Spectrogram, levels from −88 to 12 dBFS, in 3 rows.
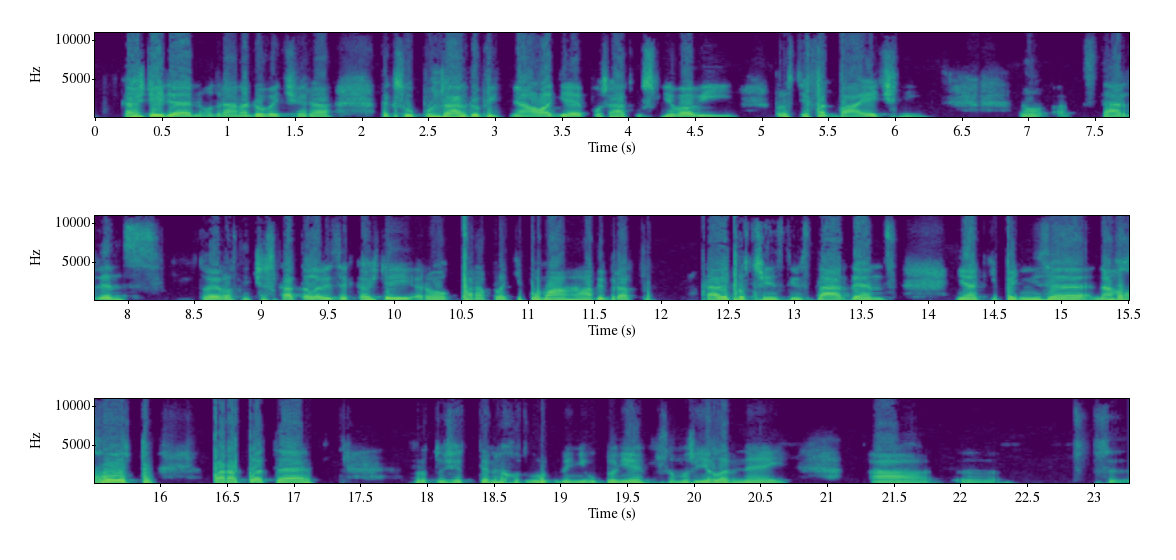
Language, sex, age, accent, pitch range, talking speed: English, female, 30-49, Czech, 175-195 Hz, 120 wpm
